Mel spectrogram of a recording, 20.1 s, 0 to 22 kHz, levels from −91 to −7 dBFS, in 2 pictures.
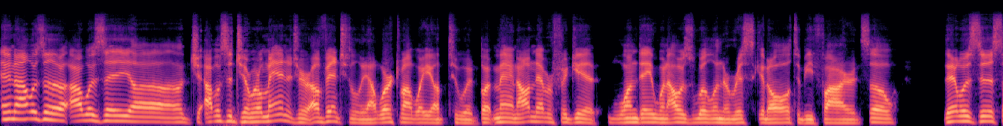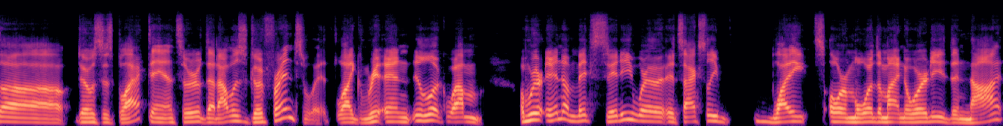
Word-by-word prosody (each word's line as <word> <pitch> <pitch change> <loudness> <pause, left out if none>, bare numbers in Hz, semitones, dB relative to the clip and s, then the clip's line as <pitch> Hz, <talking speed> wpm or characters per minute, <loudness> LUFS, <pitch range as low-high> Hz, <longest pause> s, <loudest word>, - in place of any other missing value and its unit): And 225 +1 +2
I 225 0 +4
was 230 -2 -2
a 195 -5 +3
I 170 - +4
was 180 -2 -2
a, 170 -1 +2
uh, 140 -3 +1
g 115 - -5
I - - +3
was 165 0 -3
a 165 - 0
general 145 +1 +1
manager 155 - 0
eventually. 135 -6 0
I 110 - +2
worked 130 +3 +1
my 125 -2 +3
way 115 -1 -1
up 110 -1 -2
to 110 -3 -4
it. 105 - -5
But, 125 -1 0
man, 135 -1 +1
I'll 145 - +3
never 145 -3 -1
forget 125 -2 -2
one 125 +2 0
day 130 0 +2
when 125 -2 0
I 120 - +4
was 125 -3 -1
willing 125 -1 +1
to 110 - 0
risk 115 +1 -3
it 120 - 0
all 115 +1 +3
to 115 - -8
be 110 0 -2
fired. 110 -1 +1
So, 125 -4 -1 0.5
there 150 +3 +3
was 160 -4 +1
this, 160 0 0
uh, 130 -6 +2
there 135 -1 0
was 130 -2 -2
this 125 -3 -5
black 120 +1 0
dancer 135 +2 -1
that 130 -1 0
I - - +3
was 165 -2 -3
good 135 +1 +1
friends 210 - -1
with. - - -10
Like, 130 -2 +2
re 140 +7 +2
and 145 -1 0
a 175 - +1
look, 180 -2 0
um, 145 -2 0 0.4
we're 205 +2 +4
in 190 +6 -1
a 215 - +1
mixed 170 +1 -4
city, 185 +8 -1
where 160 -5 0
it's 140 -2 -4
actually 155 +3 -1 0.3
whites 150 0 -1
are 145 -2 +3
more 135 +2 +2
the 140 0 -1
minority 140 +2 +1
than 115 -1 -2
not, 190 - +1
135 Hz, 230 wpm, -22 LUFS, 125-155 Hz, 0.5 s, I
